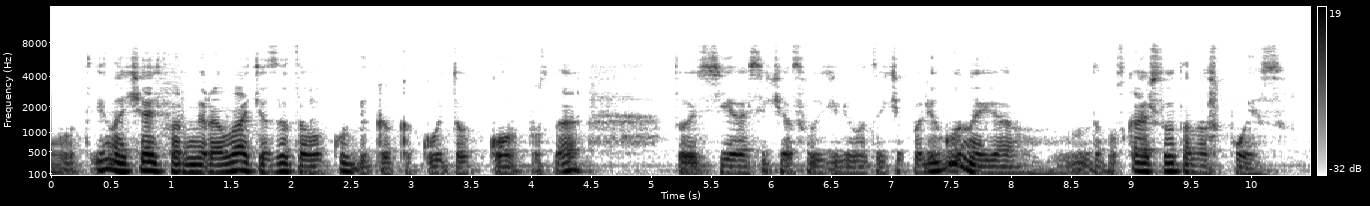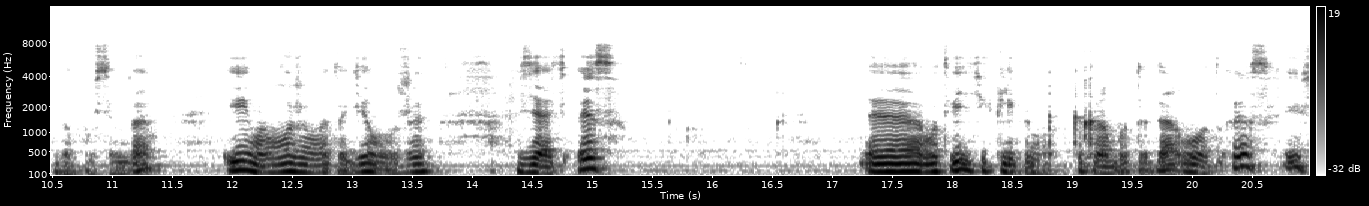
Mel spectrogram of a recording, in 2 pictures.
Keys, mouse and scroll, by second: 0.6 click, 1.1-2.6 middle drag, 2.6 click, 4.3 click, 4.9 click, 5.3 click, 5.9 shift+click, 6.2 shift+click, 6.5 shift+click, 6.9 shift+click, 7.2 middle click, 8.0 shift+click, 8.3 shift+click, 8.7-11.1 middle drag, 15.0 s, 17.2 click, 18.2 s.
